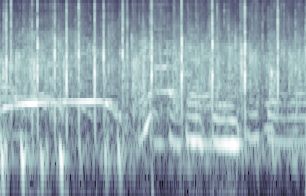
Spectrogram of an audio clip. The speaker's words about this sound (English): A quick round of applause for everybody, huh?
